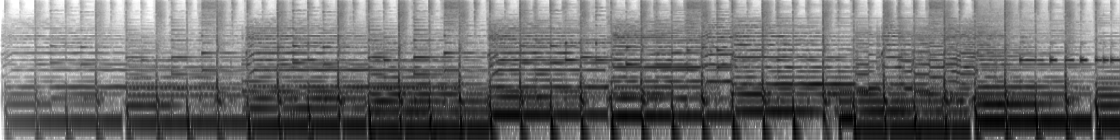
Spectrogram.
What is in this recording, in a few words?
Instrumental With Leads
